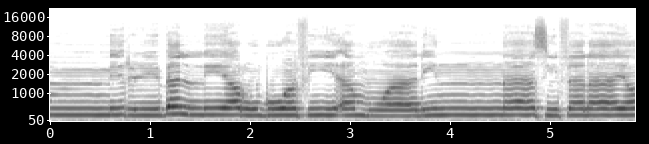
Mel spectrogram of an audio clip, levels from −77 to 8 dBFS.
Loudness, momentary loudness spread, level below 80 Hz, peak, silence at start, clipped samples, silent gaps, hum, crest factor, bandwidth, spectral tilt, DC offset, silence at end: -23 LUFS; 6 LU; -56 dBFS; -4 dBFS; 0 s; under 0.1%; none; none; 18 dB; 14.5 kHz; -5.5 dB/octave; under 0.1%; 0 s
